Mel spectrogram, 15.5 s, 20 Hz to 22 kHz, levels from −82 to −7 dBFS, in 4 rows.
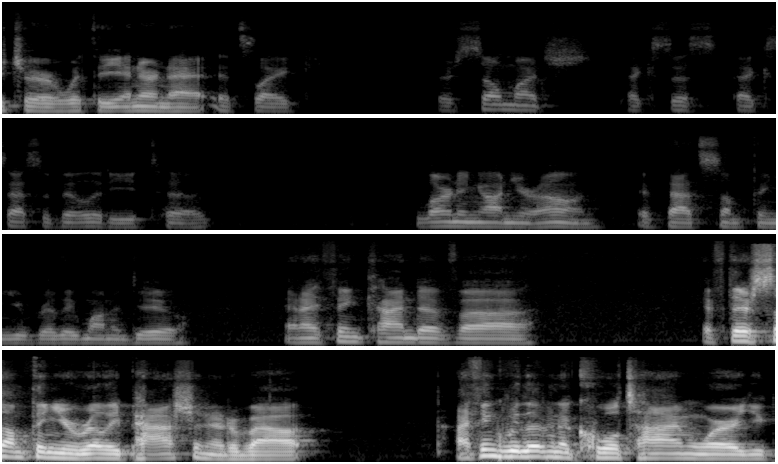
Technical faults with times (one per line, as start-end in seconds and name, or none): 2.07-5.01 automatic gain rising
5.96-10.09 automatic gain rising
11.38-13.04 automatic gain falling
12.39-13.30 automatic gain rising
13.76-15.48 automatic gain falling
